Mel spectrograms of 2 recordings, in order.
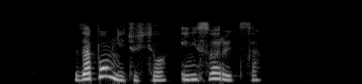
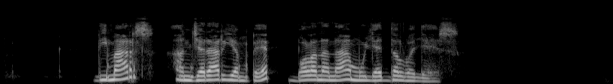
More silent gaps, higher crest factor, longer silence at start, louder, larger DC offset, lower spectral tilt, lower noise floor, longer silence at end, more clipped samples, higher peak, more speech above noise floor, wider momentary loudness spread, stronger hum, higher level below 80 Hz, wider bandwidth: neither; about the same, 22 dB vs 20 dB; second, 0.75 s vs 0.95 s; second, -28 LUFS vs -24 LUFS; neither; about the same, -5.5 dB/octave vs -6 dB/octave; second, -85 dBFS vs under -90 dBFS; second, 1 s vs 1.55 s; neither; about the same, -8 dBFS vs -6 dBFS; second, 57 dB vs over 67 dB; first, 19 LU vs 12 LU; neither; about the same, -70 dBFS vs -72 dBFS; second, 8 kHz vs 9.2 kHz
